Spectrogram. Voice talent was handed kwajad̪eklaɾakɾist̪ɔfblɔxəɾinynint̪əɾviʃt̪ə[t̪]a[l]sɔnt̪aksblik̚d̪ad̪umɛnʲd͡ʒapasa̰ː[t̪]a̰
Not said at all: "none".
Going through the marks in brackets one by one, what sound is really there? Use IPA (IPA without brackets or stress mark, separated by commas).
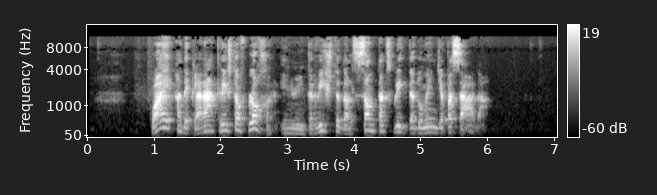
d̪, l, d̪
